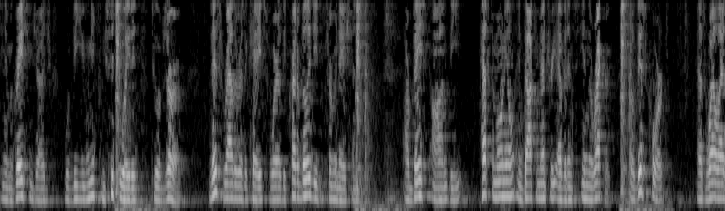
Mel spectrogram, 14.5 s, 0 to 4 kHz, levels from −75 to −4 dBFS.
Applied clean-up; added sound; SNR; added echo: none; Dishes, pots, and pans; 6 dB; none.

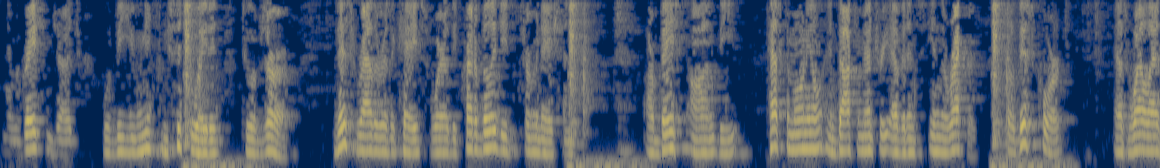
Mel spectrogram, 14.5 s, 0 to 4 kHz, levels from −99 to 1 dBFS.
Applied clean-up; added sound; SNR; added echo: classical method Wiener filter.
